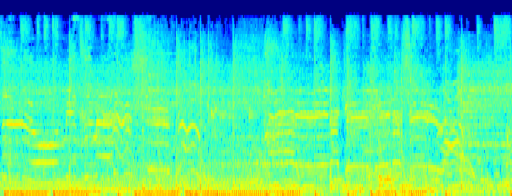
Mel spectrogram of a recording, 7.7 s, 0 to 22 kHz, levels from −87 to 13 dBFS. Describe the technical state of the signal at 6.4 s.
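At 6.4 s a repeated buffer occurs: fresh audio arrived late, so a tiny segment, consistent with a 128-sample buffer, replayed three extra times, producing a brief click-like buzz.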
